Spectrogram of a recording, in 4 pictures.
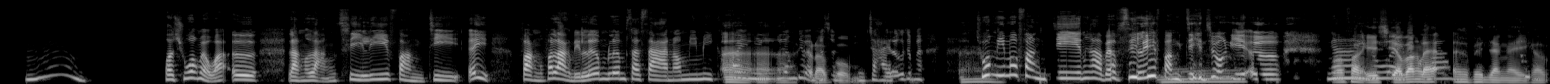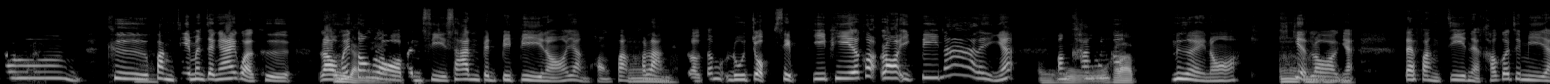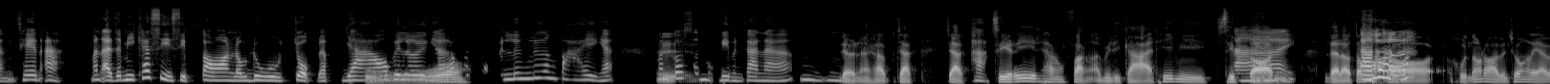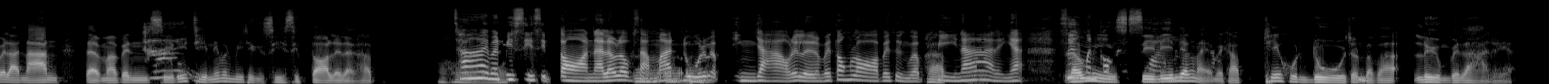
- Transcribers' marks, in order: laughing while speaking: "ซีรีส์ฝั่งจีนช่วงนี้"
- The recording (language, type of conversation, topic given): Thai, podcast, ซีรีส์เรื่องไหนทำให้คุณติดงอมแงมจนวางไม่ลง?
